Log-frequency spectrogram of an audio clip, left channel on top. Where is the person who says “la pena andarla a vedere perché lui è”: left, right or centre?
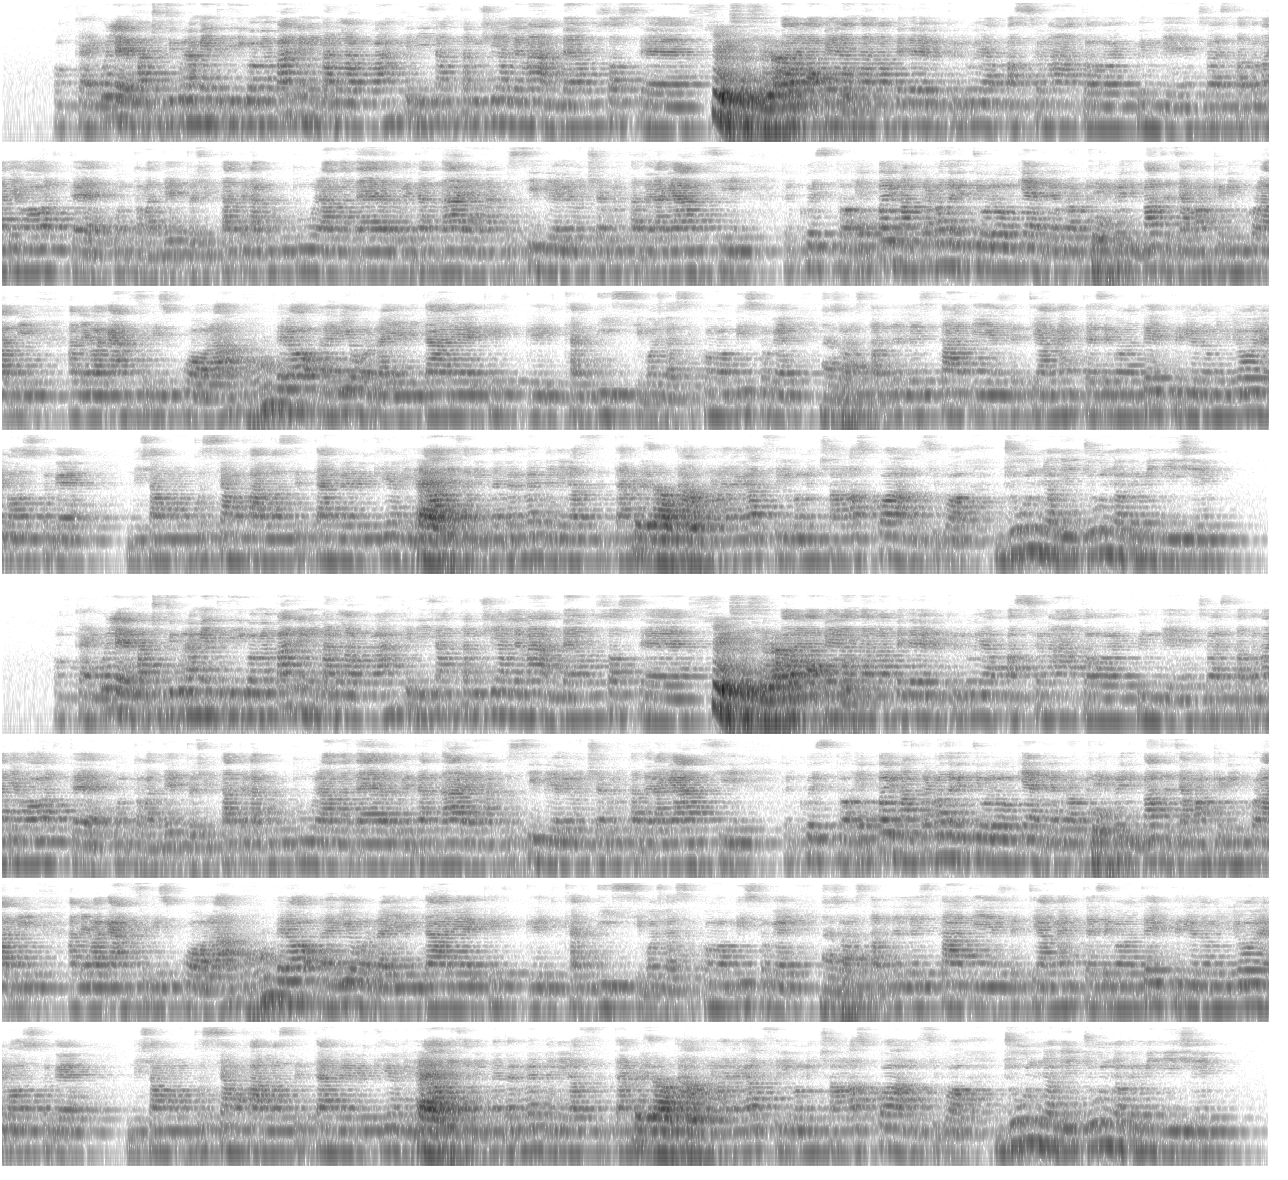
Left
